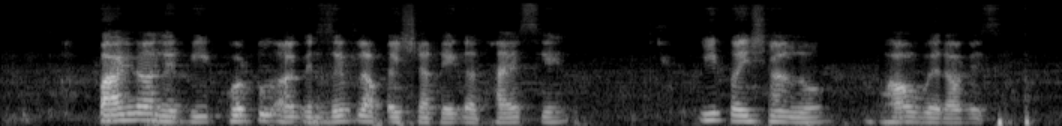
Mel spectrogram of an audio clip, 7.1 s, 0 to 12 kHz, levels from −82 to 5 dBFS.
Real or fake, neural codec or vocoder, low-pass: fake; codec, 32 kHz, 1.9 kbps, SNAC; 10.8 kHz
